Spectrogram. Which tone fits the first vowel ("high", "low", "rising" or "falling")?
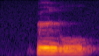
high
